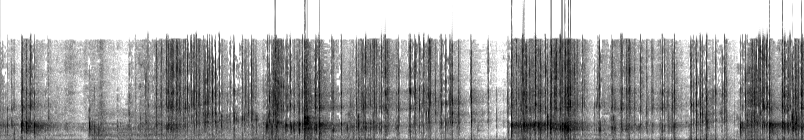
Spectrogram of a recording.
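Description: A small rainbow-colored plastic fidget slug toy with jointed, hollow segments is held hanging near the ear while long nails scratch and tap along it. The result is bright, dry, crinkly clicking and rattling in irregular bursts, with almost nothing in the low end.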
